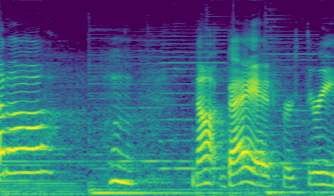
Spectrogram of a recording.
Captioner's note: giggles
